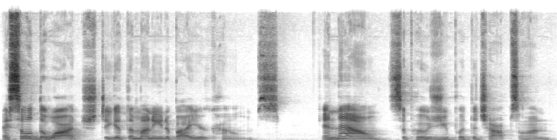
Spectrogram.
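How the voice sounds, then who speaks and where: A woman reads the part of a young husband in a storybook, serious and plain-spoken. The voice sits low with a gravelly creak, earnest and a little puzzled. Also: sing-song, moderate pace, a bit bright, exaggerated voice. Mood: tender, resigned. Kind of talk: storybook read-aloud character voice.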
